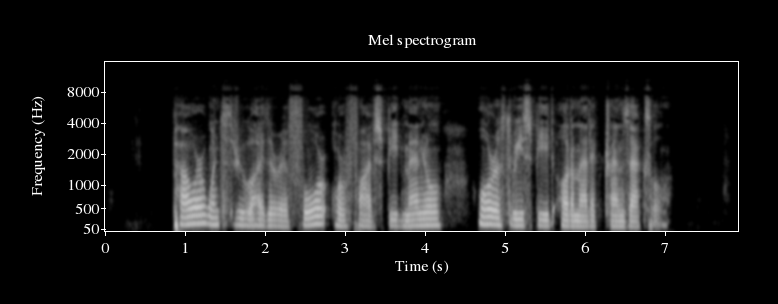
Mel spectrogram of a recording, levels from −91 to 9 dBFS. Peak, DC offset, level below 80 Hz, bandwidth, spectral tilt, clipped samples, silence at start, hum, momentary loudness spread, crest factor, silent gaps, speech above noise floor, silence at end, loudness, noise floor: -2 dBFS; under 0.1%; -48 dBFS; 9.4 kHz; -6.5 dB/octave; under 0.1%; 0.85 s; none; 8 LU; 18 dB; none; 68 dB; 0.9 s; -20 LUFS; -88 dBFS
